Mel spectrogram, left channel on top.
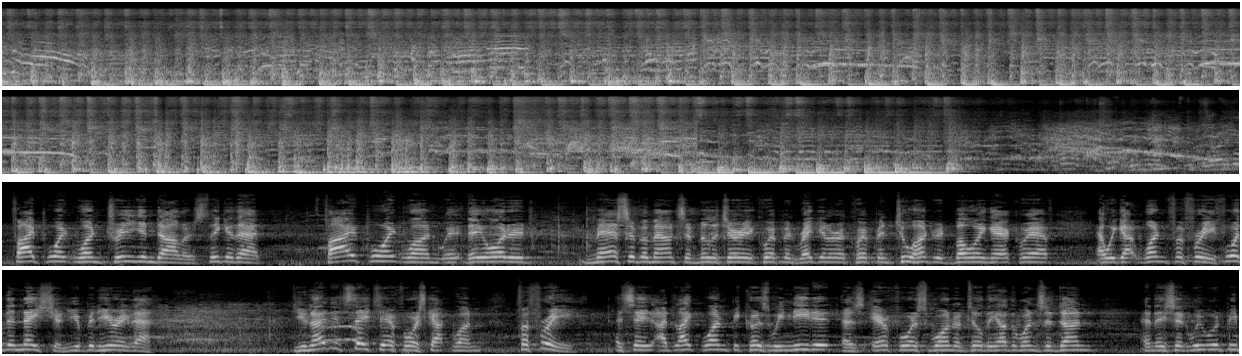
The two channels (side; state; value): both; different; correlation 0.00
